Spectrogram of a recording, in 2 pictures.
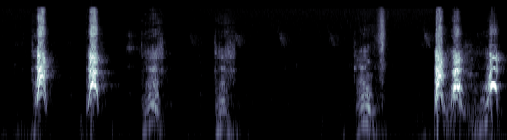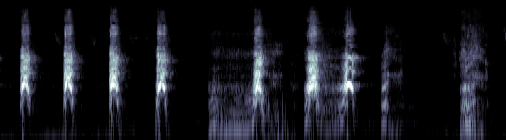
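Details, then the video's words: Pet dog barking in sharp single barks, spaced irregularly at first and then coming roughly every half second in a burst of about a dozen, with a low grumbling sound in between. "Roxy barking!"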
